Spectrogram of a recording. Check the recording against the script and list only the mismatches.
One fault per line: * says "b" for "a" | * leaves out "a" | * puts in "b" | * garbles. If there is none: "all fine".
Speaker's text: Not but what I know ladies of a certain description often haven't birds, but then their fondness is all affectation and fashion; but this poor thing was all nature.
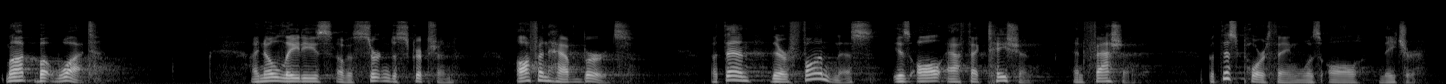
* says "have" for "haven't"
